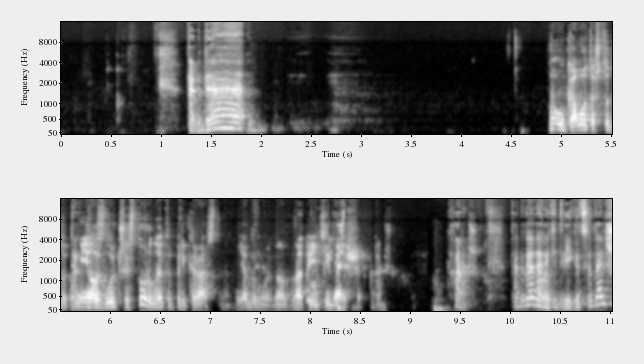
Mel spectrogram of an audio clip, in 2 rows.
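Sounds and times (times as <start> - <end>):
man speaking: 1.0 - 2.3, 4.8 - 11.0.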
